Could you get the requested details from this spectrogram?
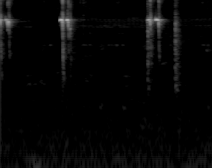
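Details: Murai air, also called air mancur, in a training recording for white-rumped shamas with sharp 'tembakan' song: three short, very high, piercing chirp bursts spaced about a second apart, each a quick doubled note, in silence.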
